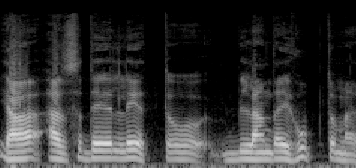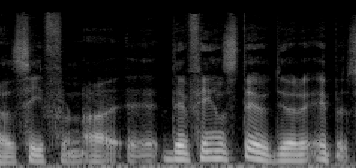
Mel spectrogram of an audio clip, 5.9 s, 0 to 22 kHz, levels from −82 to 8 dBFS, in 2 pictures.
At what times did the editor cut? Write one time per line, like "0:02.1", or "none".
none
